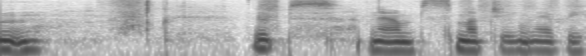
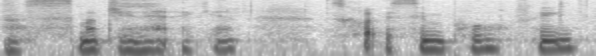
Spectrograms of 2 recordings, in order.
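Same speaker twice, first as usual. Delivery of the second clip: whispering; 8 dB quieter than usual. Real, not acted. Muttering to self.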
